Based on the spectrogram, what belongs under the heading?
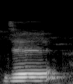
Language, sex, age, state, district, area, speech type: Santali, male, 30-45, West Bengal, Dakshin Dinajpur, rural, spontaneous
